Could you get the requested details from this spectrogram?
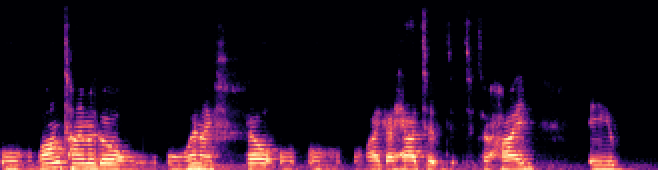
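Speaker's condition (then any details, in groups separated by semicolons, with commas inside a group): Stuttering; severe stuttering at college start, fluency temporarily improved by drinking alcohol, works as school slp; stutters openly, cannot hide it, discloses stuttering to parents, feels in control; noticeable stuttering that cannot be hidden, more fluent when drinking then; repeated sounds, prolonged sounds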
